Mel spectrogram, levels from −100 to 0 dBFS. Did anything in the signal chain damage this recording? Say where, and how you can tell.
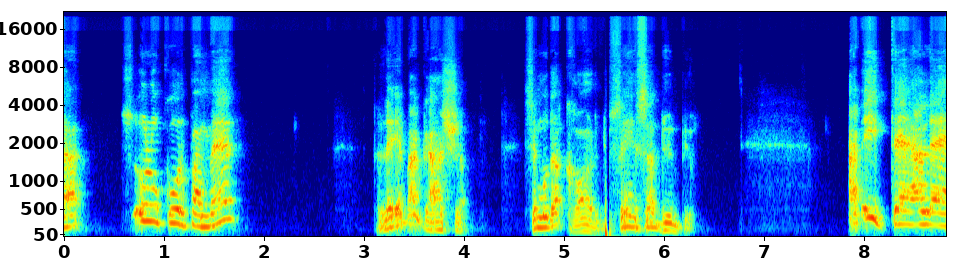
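Yes, at the analogue input: a phantom power thump at 5.42 to 5.80 s, a supply step passing through the coupling capacitors and fading within 85 ms, without a plosive's breath.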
